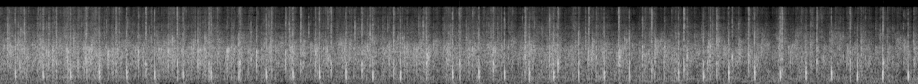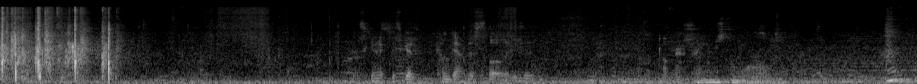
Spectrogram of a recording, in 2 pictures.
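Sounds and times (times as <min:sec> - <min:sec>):
audience applause at the close of an evening event: 0:00.0 - 0:10.5.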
